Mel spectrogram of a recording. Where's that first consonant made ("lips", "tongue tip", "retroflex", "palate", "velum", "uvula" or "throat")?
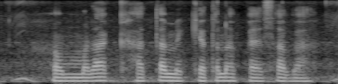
throat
